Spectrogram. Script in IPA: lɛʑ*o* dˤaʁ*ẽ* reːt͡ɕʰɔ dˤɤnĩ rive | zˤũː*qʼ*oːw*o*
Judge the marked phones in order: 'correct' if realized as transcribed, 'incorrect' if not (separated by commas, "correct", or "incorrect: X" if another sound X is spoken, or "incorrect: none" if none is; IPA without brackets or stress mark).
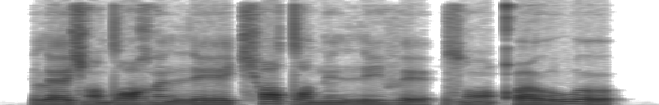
incorrect: õ, incorrect: ɛ̃, correct, correct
